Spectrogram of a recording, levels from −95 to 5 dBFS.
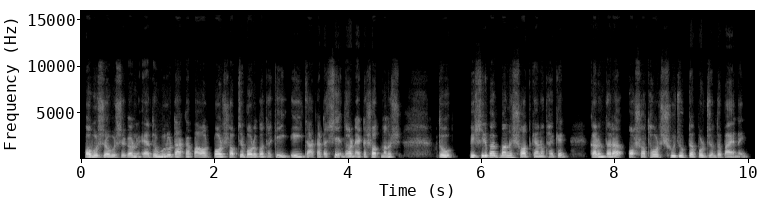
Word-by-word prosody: অবশ্য, 130 -1 +5
অবশ্যই। 110 0 -4
কারণ 130 +2 +2 0.2
এতগুলো 140 +4 +1
টাকা 135 +1 -1
পাওয়ার 125 0 +2
পর 140 - +6
সবচেয়ে 155 -3 0
বড় 135 0 +5
কথা 140 +2 -3
কি? - - -3 0.2
এই 130 - +1
টাকাটা 135 +1 -4
সে - - 0
ধরেন 155 0 0
একটা - - -8
সৎ - - +4
মানুষ। - - -3 0.7
তো - - +3 0.4
বেশিরভাগ 185 +8 +4
মানুষ 185 0 +1
সৎ 160 0 +5
কেন 155 0 -1
থাকে? 145 -1 -4 0.5
কারণ 135 +2 +4
তারা 145 - +4 0.2
অসৎ 155 -1 -4
হওয়ার 165 0 +1
সুযোগটা 180 +1 +2
পর্যন্ত 125 -5 -2
পায় - - 0
নাই। - - -11
145 Hz, 190 wpm, -24 LUFS, 130-160 Hz, 0.7 s, পর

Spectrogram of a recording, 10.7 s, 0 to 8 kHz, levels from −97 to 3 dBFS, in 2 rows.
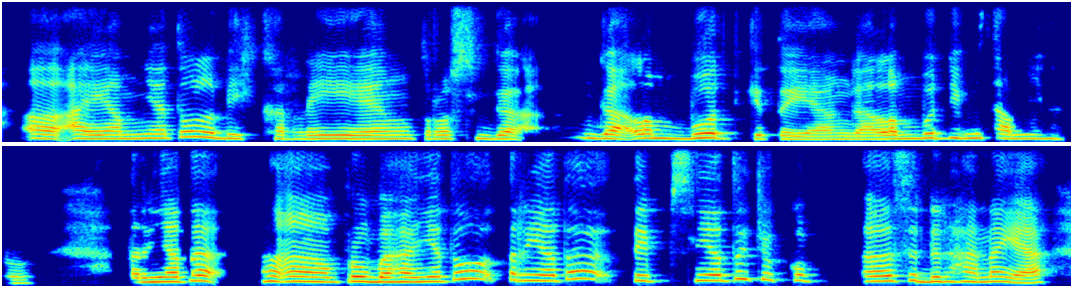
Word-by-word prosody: eee, 220 -3 +2
ayamnya 215 +3 -1
tuh 305 -1 +1
lebih 215 -1 -5
kering 205 +1 -2
terus 205 +1 -7
enggak 200 -1 -2 0.2
enggak 230 -4 +1
lembut 235 +2 +3
gitu 205 -1 -7
ya, 170 -1 -3
enggak 175 0 -4
lembut 215 +5 +1
dimsumnya 225 -4 -4
tuh. 180 0 -12 0.5
Ternyata 255 +5 +3 0.4
heeh 275 -1 +4
perubahannya 255 0 +5
tuh, 425 0 0
ternyata 325 +1 +1 0.3
tipsnya 320 +1 -1
tuh 415 +4 -1
cukup 335 -5 -5 0.2
eee, 290 +1 +5
sederhana 265 -3 0
ya. 205 +1 +2
235 Hz, 145 wpm, -23 LUFS, 205-275 Hz, 0.5 s, perubahannya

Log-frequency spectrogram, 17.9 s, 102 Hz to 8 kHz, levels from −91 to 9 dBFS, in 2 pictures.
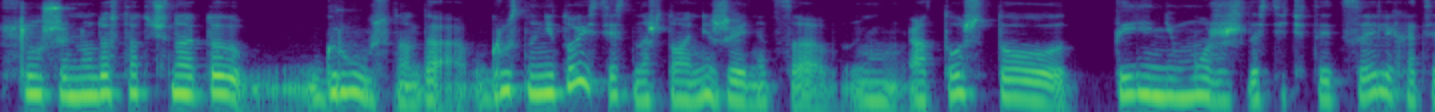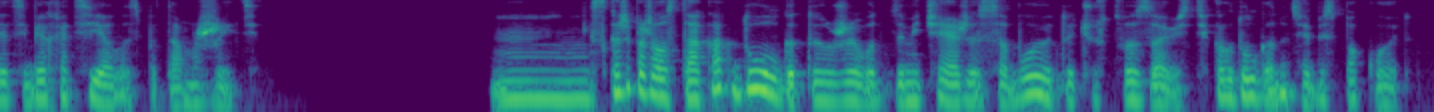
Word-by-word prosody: Слушай, 210 -1 +3
ну 195 +1 +6
достаточно 215 +1 +3
это 205 -1 +6
у 250 0 -7
грустно. 205 -10 +2
Да, 175 +7 -3
грустно 235 0 +2
не 215 +1 +7
то, 280 +8 +2
естественно, 200 - 0
что 170 +1 -1
они 170 +4 +1
женятся, 150 - -2
м, 165 -1 -5
а - - 0
то, 205 +6 0
что 180 -8 0 0.2
ты 205 +1 +3
не 190 -1 +5
можешь 185 -3 +2
достичь 175 +4 -7
этой 170 - -4
цели, 195 +6 -2
хотя 165 -2 -6
тебе 175 +1 -4
хотелось 175 -4 -4
бы - - -17
там 140 +3 -9
жить. 145 - -3 1.4
М, 175 0 -3
скажи, 215 +7 -1
пожалуйста, 190 -6 +1
а - - +2
как 250 +2 -1
долго 220 -8 +5
ты 165 - -5
уже 160 0 -1
вот 160 +2 -5
замечаешь 155 0 -2
за 155 - -2
собой 200 +4 -1
это 160 -2 -8
чувство 165 +1 -6
зависти? 145 -3 -5
Как 180 -1 -2
долго 185 -2 0
оно 210 - 0
тебя 210 - -8
беспокоит? 170 -5 -10
180 Hz, 165 wpm, -23 LUFS, 165-210 Hz, 1.4 s, не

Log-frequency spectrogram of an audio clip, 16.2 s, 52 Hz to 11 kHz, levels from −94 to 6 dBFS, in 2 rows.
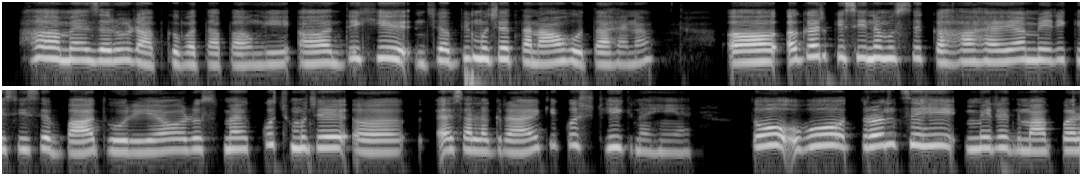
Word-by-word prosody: हाँ, 305 0 +3
मैं 270 0 +1
ज़रूर 265 0 +1
आपको 215 +1 -2
बता 210 0 -5
पाऊँगी। 210 +2 -6
अ, 230 +1 +2
देखिए 295 +3 0 0.2
जब 260 -4 +1
भी 305 - -1
मुझे 295 -1 +4
तनाव 245 -2 +1
होता 225 -3 -1
है 220 - -9
ना। 230 +2 -9 0.6
अ, 235 - +5 0.4
अगर 340 +6 +3
किसी 315 -1 -1
ने 305 +1 +6
मुझसे 305 0 0
कहा 250 -3 -2
है 250 -1 0
या 275 +2 +2
मेरी 275 0 -1
किसी 255 -1 -8
से 260 +1 0
बात 215 +2 0
हो 225 -1 +1
रही 215 0 -4
है 225 +1 -3
और 245 +1 -4
उसमें 255 +1 -3
कुछ 340 -3 -7
मुझे 275 +1 +3
अ, 220 -5 -2 0.3
ऐसा 245 +1 -1
लग 235 0 -3
रहा 215 -2 -2
है 235 +4 -2
कि 320 +3 -15
कुछ 325 0 -9
ठीक 280 -1 -3
नहीं 220 -1 -13
है। 210 +1 -19 0.5
तो 315 -3 +4
वो 320 +3 +4
तुरंत 310 +3 +1
से 335 0 -1
ही 315 -1 0
मेरे 275 +2 -1
दिमाग़ 235 -2 -2
पर 240 0 0
255 Hz, 195 wpm, -22 LUFS, 230-290 Hz, 0.6 s, ने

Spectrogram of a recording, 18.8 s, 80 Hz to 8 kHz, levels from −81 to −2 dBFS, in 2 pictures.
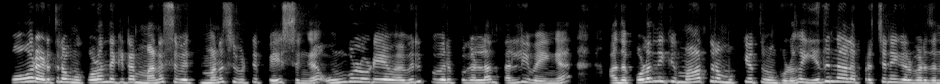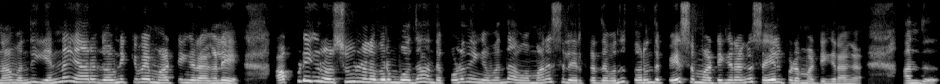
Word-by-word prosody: போற 315 +5 +4
இடத்தில 310 +3 +1
உங்க 260 -2 +1
குழந்தைக்கிட்ட 285 0 +2
மனசு 305 +8 +1
வெ 255 - +5 0.2
மனசு 310 +6 -1
விட்டு 255 -4 -7
பேசுங்க. 225 -2 -1 0.2
உங்களுடைய 310 -1 0 0.3
விருப்பு 335 0 -5
வெறுப்புகள்லாம் 250 0 +1
தள்ளி 265 +8 -2
வைங்க. 200 0 -1 0.5
அந்த 240 +1 +4
குழந்தைக்கு 360 +6 +3
மாத்திரம் 335 -1 0
முக்கியத்துவம் 260 -3 -2
குடுங்க. 220 +7 0
எதுனால 350 0 +2
பிரச்சனைகள் 260 -2 0
வருதுன்னா 230 0 0
வந்து 255 +7 -2 0.2
என்ன 360 +8 -2
யாரும் 290 -3 -1
கவனிக்கவே 285 +3 0
மாட்டேங்கிறாங்களே! 235 -3 +1 0.5
அப்படிங்ற 395 -2 0
ஒரு 285 - -2
சூழ்நில 330 -4 +1
வரும் 270 -1 +2
போது 250 0 +3
தான் 320 -2 -2
அந்த 235 -2 -2
குழந்தைங்க 280 -3 -2
வந்து 270 +4 -3
அவங்க 225 -2 -3
மனசுல 295 -3 -2
இருக்கிறத 225 +1 -4
வந்து 320 +8 -2
தொறந்து 260 +2 0
பேச - - +3 0.2
மாட்டேங்கிறாங்க! 245 +5 0
செயல்பட 240 -3 +3
மாட்டேங்கிறாங்க! 180 -3 -3 0.5
அந்த 215 -1 -2
265 Hz, 145 wpm, -23 LUFS, 235-310 Hz, 0.5 s, வெ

